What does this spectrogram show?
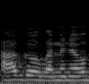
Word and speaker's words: avgolemono: and first of all I pronounce it aggo lemono there's different ways to pronounce it and it literally translates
